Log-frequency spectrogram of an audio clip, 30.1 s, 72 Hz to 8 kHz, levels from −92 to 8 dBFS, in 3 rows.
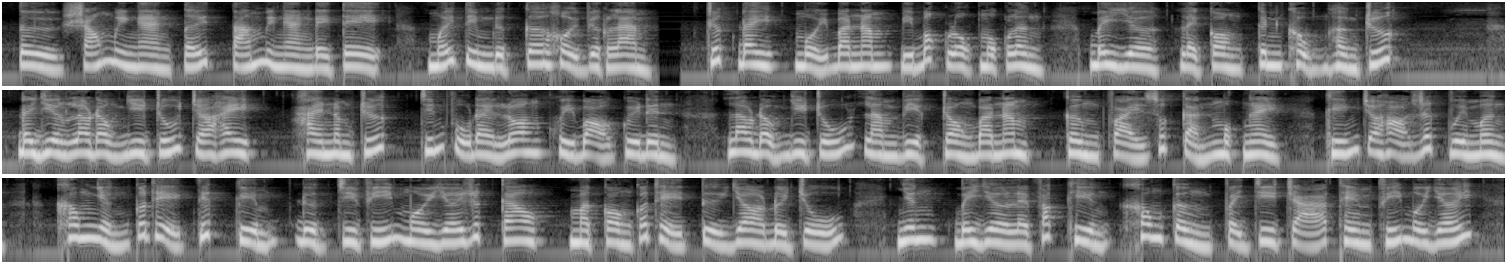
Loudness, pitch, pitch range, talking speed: -15 LUFS, 220 Hz, 205-235 Hz, 215 wpm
